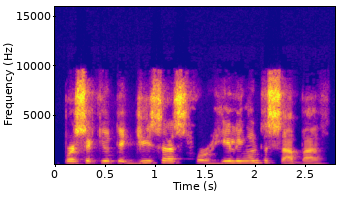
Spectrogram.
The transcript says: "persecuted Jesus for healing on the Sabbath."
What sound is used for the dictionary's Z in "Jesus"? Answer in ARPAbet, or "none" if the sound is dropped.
S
